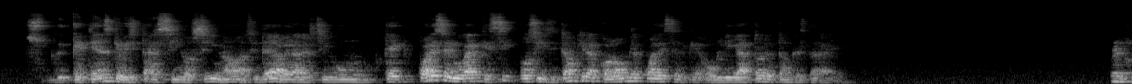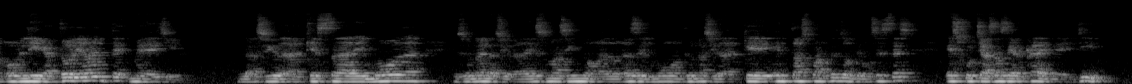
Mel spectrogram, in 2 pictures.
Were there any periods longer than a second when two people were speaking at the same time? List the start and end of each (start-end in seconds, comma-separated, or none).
none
